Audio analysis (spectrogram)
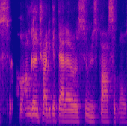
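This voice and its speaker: A woman with a New Jersey accent talks at a fairly quick pace. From New Jersey, US. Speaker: medium and teacher. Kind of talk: interview conversation.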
